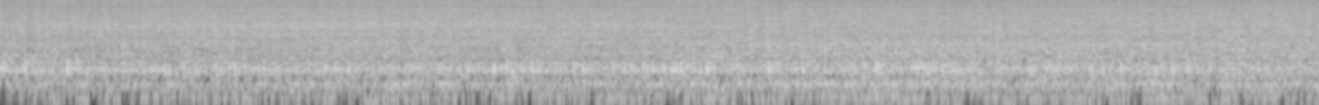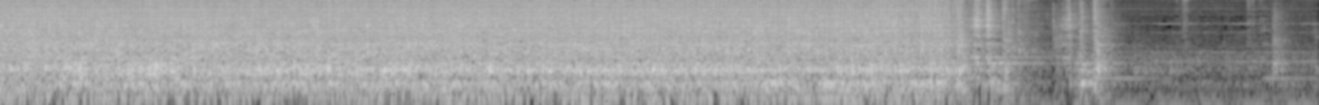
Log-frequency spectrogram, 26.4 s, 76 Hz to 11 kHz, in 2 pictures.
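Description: Talaris (De La Rue) Mach 6 coin sorter running at full speed, a loud steady clatter of one-penny coins being fed through, counted and sorted into the pots. About 23 seconds in it stops by itself as the count of 709 coins completes, with a few clicks as it winds down.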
